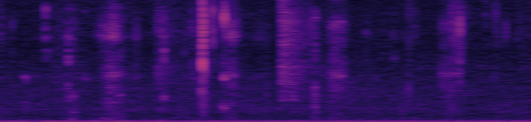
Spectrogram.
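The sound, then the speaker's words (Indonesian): Faint crunchy chewing and biting on odading toast, an Indonesian fried dough bread that is toasted here instead of fried. Scattered soft crackles sit over a steady low hum. “tahu nggak yang gue cobain apa? Apa? Ini odading toast. Wow. Ini pertama di Indonesia. Hmm. Biasanya odading itu kan dimasaknya digoreng ya. Ini di toast.”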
